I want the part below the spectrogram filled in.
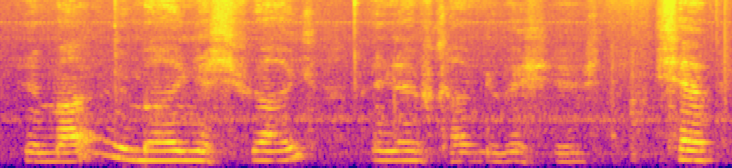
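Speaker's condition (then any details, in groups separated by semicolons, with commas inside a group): Cerebral palsy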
